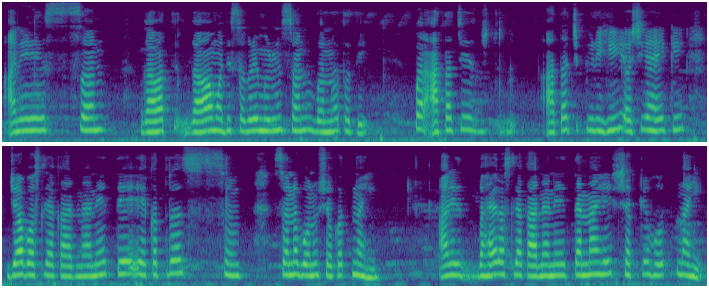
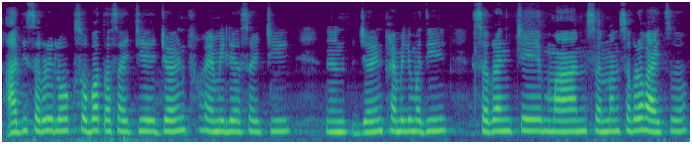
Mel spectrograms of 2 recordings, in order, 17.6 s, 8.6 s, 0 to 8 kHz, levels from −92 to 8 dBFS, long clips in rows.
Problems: constant background noise, background conversations at intervals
